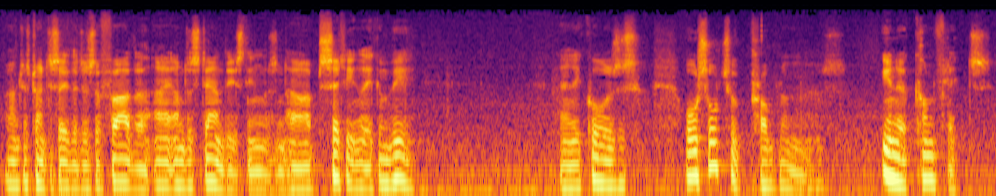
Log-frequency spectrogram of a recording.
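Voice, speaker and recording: A middle-aged actor playing a patient, probing police detective who questions a suspect in a 1970s television police drama. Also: male voice, sits low, normal speed, a little hiss or hum, natural voice. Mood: coaxing. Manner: calm, probing, coaxing then pressing.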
